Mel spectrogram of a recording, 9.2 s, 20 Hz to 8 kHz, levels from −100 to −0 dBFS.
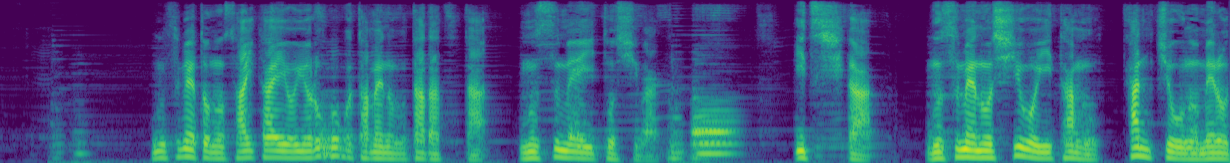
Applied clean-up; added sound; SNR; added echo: neural mask model DeepFilterNet 3.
